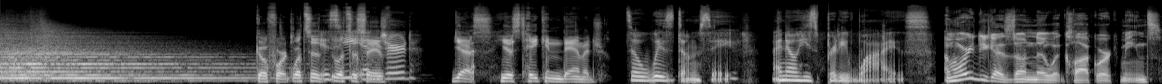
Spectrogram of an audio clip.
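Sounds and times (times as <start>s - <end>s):
church bell tolling: 0.0s - 3.6s
speech: 2.6s - 11.6s.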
